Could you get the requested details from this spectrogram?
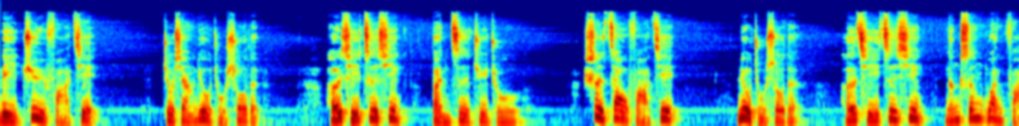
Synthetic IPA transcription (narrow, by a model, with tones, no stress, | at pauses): li˨˩t͡ɕy˥˧fa˨˩t͡ɕjɛ˥˧ | t͡ɕjo˥˧ʊɕjɑ˥˧ŋljo˥˩ʊt͡su˨˩ʂwɔ˥d̪ə˨ | xɤ˧˥t͡ɕʰi˧˥ʈ͡ʂɹ̩˥˧ɕi˥˩ŋ | pə˨˩nt͡sɹ̩˥˧t͡ɕy˥˩ʈ͡ʂu˧˥ | ʂɻ̩˥˧t͡sɑ˥˩ʊfa˨˩t͡ɕjɛ˥˧ | ljo˥˩ʊt͡su˨˩ʂwɔ˥d̪ə̰˨ | xɤ˧˥t͡ɕʰi˧˥ʈ͡ʂɹ̩˥˧ɕi˥˩ŋ | nɤ˧˥ŋʂɤ˥ŋwa˥˩nfa̰˨˩˦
